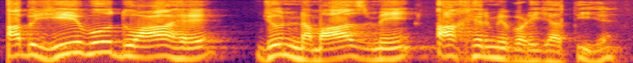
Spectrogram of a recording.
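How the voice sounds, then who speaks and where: A man teaches how to pronounce the prayers, stretching each recited word slowly and carefully. His speech is unhurried, and the recording sounds dull and lo-fi. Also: high voice. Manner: slow drawn-out recitation of Arabic words between quick explanations. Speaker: tajweed teacher. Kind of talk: prayer pronunciation lesson.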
